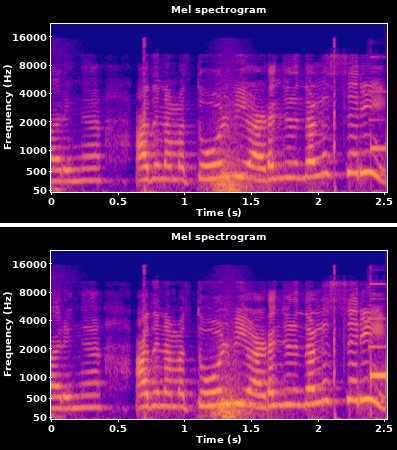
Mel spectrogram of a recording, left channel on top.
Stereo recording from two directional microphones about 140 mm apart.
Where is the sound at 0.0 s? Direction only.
25° right (ahead or behind).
